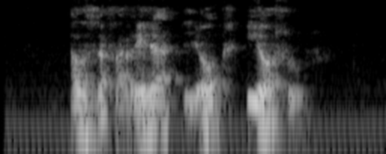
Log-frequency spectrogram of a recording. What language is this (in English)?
Catalan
